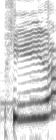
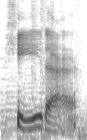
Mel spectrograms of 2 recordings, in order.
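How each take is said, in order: First: It is screamed loudly. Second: It is spoken at normal volume.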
